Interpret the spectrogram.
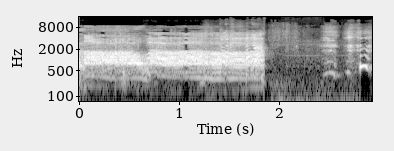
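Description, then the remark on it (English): A woman in labor lets out one long, loud, strained scream that holds steady for nearly two seconds, then cuts off abruptly, followed by faint breathy shuffling and a few small sounds. “Nah, it was a woman in labor.”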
